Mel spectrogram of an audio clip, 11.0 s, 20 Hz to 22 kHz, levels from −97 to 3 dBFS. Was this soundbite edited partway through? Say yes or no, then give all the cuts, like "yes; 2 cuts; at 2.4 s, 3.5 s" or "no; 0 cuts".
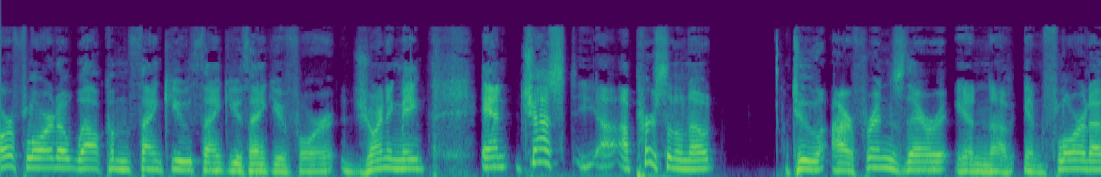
no; 0 cuts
